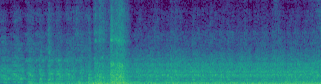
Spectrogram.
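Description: A cold Ford Super Duty diesel rollback truck cranks and fires up after its glow plug cycle, a brief burst of starter effort settling into a steady, loud, rumbling idle close by.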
